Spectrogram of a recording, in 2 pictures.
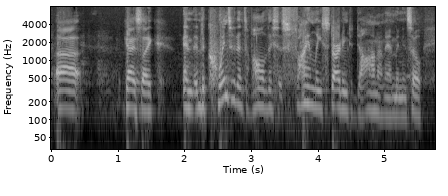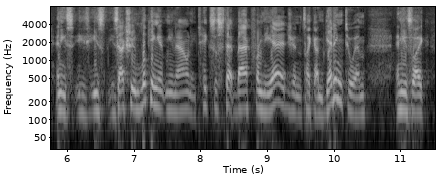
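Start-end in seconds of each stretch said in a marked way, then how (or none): none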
